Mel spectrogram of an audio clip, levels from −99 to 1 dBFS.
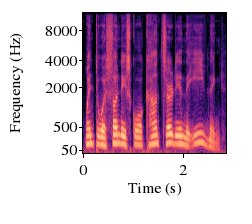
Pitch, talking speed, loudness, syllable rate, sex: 140 Hz, 190 wpm, -16 LUFS, 4.7 syllables/s, male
